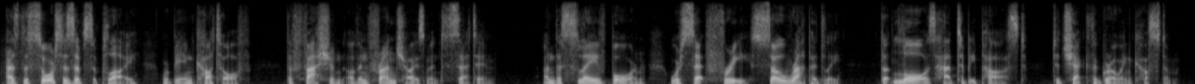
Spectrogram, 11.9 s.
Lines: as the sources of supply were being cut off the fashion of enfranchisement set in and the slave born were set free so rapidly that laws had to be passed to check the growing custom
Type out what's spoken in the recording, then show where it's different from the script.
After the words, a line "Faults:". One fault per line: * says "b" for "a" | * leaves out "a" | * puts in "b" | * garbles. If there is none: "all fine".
as the sources of supply were being cut off the fashion of enfranchisement set in and the slave born were set free so rapidly that laws had to be passed to check the growing custom
Faults:
all fine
